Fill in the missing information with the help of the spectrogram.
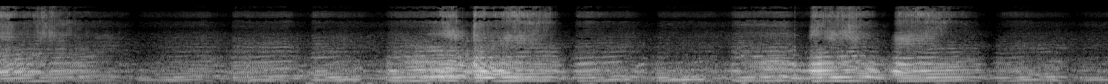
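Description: Car engine revving hard while spinning its tyres in donuts, the revs climbing and dropping again and again. The engine swells loudest about halfway through and again near the end, with tyre screech in the mix.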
